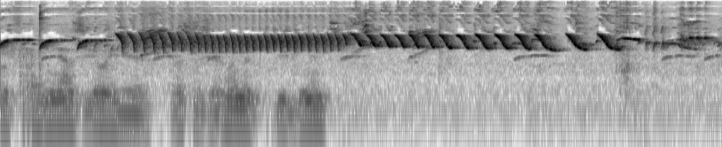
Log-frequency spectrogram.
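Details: Baby canaries begging during feeding, a fast insistent stream of high chirps that grows into a steady rapid train, with a human voice talking beneath it during the first three seconds.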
